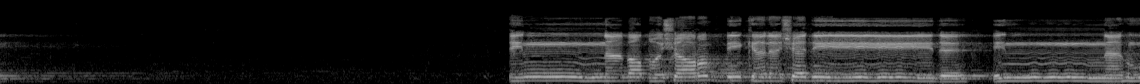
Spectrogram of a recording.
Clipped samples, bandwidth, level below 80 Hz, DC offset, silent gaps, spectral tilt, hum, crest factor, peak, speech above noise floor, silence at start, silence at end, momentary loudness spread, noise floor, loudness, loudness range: under 0.1%; 10.5 kHz; -68 dBFS; under 0.1%; none; -2.5 dB/octave; none; 18 dB; -8 dBFS; 42 dB; 0 s; 0 s; 8 LU; -66 dBFS; -22 LUFS; 9 LU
